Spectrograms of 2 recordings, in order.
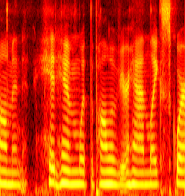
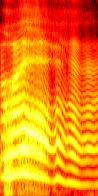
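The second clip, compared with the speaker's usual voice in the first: pained creature cry, louder; 9 dB louder than usual. Voicing a monster hit in the back by an arrow: pained monster roar. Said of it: "you hear him go like".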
